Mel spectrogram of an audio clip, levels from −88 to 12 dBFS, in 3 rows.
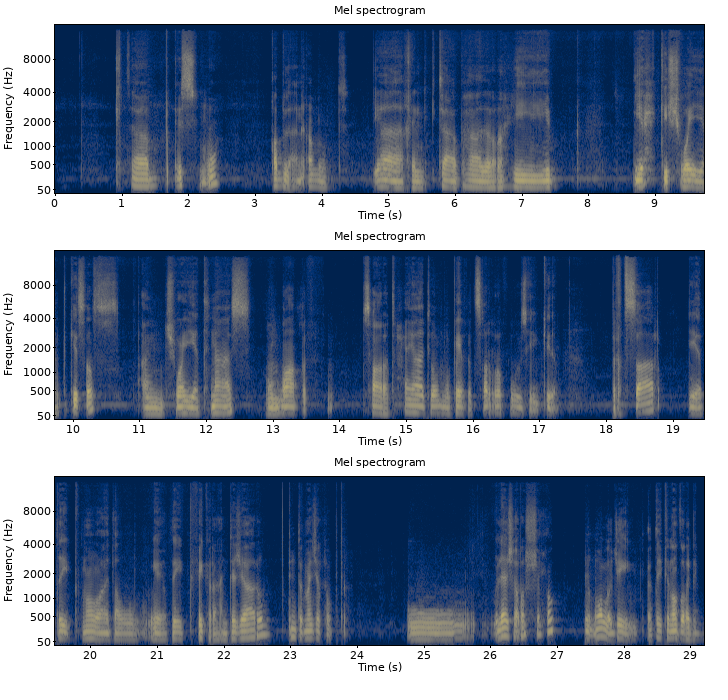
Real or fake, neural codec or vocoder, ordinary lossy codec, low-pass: fake; codec, 44.1 kHz, 2.6 kbps, SNAC; MP3, 96 kbps; 14.4 kHz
